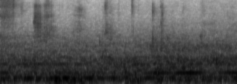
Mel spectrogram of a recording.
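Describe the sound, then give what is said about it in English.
A giant Miller Lite brewing truck rolls past, its engine giving a steady low rumble with a faint droning hum over broad road noise, holding an even level throughout with no voices. “The giant Miller Lite brewing truck driving right by.”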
